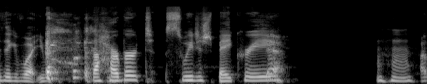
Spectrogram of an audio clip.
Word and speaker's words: Harbert: Harbert, Michigan.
